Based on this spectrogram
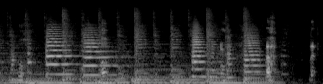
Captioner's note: mumbles and struggles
